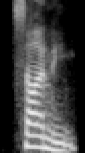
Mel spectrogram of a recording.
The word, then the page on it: sarnie: Indian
